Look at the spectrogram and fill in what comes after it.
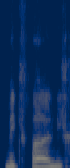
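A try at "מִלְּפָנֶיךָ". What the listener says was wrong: All right, this is a lamed. Mille. Milfanecha.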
